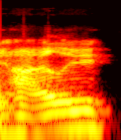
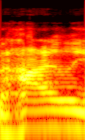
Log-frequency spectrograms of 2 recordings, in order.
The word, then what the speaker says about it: Hiley: Hiley also does with the Bohmian. He's spell that and look it up.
